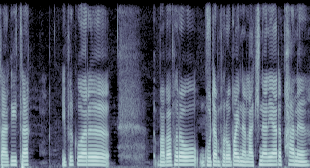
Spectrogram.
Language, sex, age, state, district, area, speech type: Bodo, female, 30-45, Assam, Baksa, rural, spontaneous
